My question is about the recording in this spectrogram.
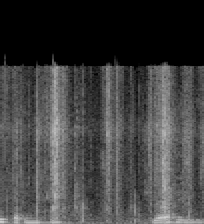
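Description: Cardboard packaging rustling and crinkling as it is handled and pulled apart, with sharp rustles about half a second in and again near the end. A woman's voice speaks briefly at the start and near the end.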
